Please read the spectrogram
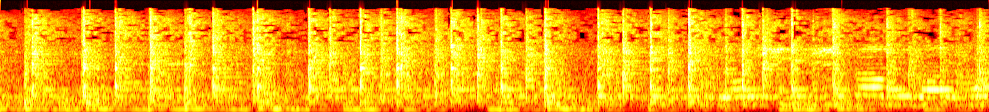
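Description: Dhol drums beaten in a fast, dense, steady rhythm.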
